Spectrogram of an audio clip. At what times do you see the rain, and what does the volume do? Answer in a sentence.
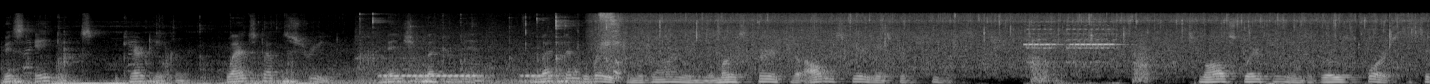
The rain can be heard from 0.0 to 14.2 s, at a steady volume.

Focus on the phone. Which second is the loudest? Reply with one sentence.
The volume of the phone peaks at 11 seconds.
